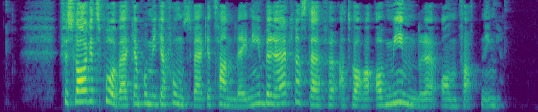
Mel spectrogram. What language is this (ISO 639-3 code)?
swe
